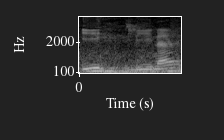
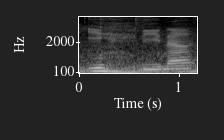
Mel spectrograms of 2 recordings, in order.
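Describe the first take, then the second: First: The first vowel is a clear 'i' sound. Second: The same.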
